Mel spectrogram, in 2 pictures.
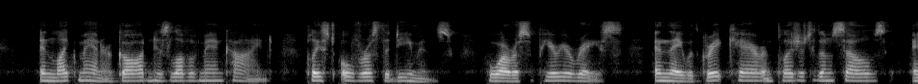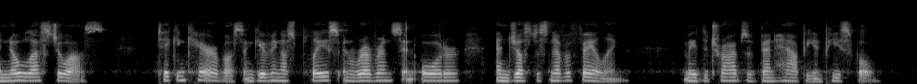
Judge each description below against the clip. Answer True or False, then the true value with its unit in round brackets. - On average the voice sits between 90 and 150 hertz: False (170 Hz)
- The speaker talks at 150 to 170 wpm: False (185 wpm)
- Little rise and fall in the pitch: True (1.6 semitones)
